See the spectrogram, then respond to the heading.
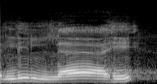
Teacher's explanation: اس میں جلالہ کا لام اگر اس کا ماقبل کسرہ کے ساتھ ہو، زیر کے ساتھ ہو، تو اس کو پتلا پڑھا جائے گا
